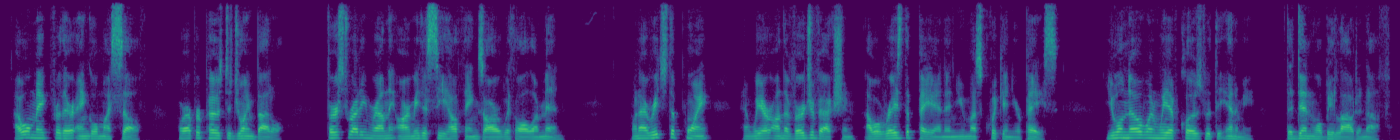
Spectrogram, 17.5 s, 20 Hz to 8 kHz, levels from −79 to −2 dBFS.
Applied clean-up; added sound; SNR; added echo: none; none; none; none.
